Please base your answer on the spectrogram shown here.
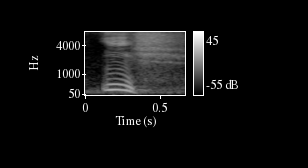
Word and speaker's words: Ish: And yes, the pronunciation is like double E, Ish.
